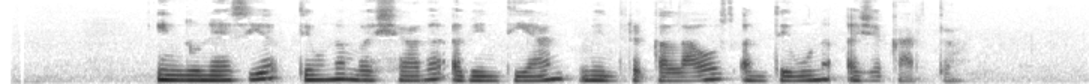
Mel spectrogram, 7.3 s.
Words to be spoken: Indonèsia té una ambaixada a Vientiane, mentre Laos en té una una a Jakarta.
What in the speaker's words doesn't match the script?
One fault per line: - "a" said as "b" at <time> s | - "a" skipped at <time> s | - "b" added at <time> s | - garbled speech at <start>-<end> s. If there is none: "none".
- "que" added at 4.4 s
- "una" skipped at 5.6 s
